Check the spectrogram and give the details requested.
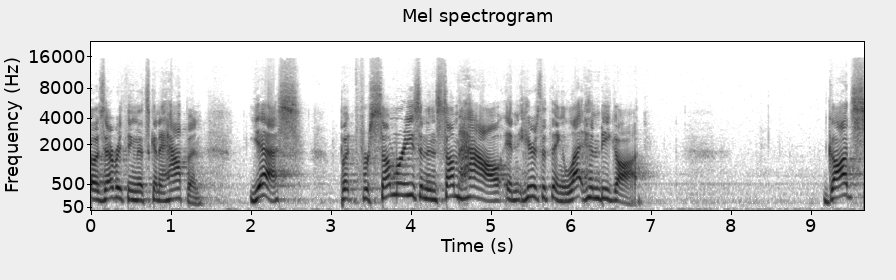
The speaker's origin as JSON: {"language": "English", "region": "Central California", "country": "United States", "tie": "born or raised there", "said": "where I grew up in Central California"}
